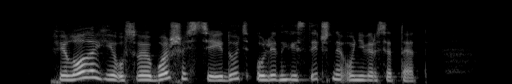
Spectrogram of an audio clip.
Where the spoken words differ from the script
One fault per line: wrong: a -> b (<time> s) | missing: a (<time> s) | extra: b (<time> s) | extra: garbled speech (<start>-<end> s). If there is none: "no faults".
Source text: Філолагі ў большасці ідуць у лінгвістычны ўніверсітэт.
extra: сваёй (1.3 s)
